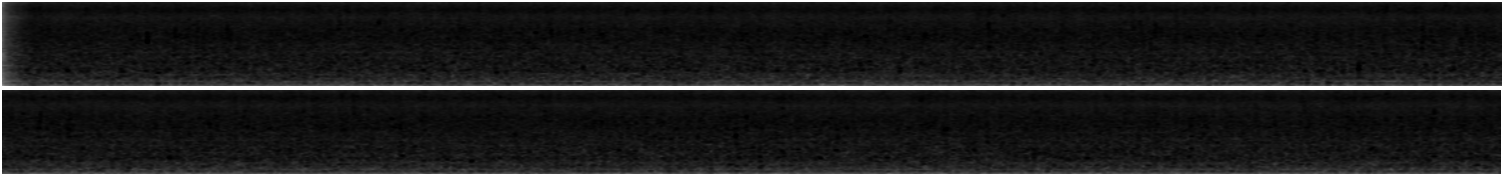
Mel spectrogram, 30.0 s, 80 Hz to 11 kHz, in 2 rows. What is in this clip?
Soundscapes > Nature
riverbank river flow
I recorded this sound by a riverside in France, in the early evening of a summer’s day. The microphone is ZOOM H6.
flow, river, water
